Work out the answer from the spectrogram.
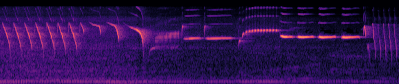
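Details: Training song from a Spanish Timbrado canary: a run of quick descending swoops, then steady pure whistled tones held at one pitch, ending in a fast buzzy trill.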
